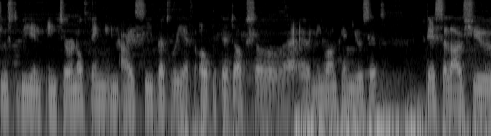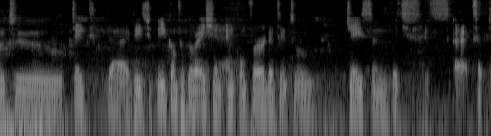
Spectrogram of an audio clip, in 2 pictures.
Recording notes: RIPE was a busy event, as evidenced by the noise and conversations in the background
